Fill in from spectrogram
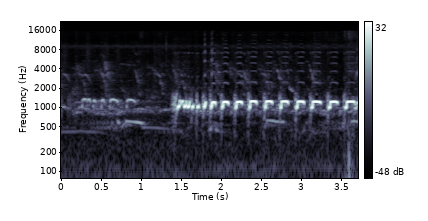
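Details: Local zebra dove singing eagerly, a song used to excite and challenge rival doves: a soft rolling coo, then a fast, even string of staccato, ringing coo notes, roughly two or three per second.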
